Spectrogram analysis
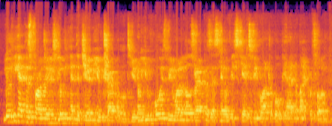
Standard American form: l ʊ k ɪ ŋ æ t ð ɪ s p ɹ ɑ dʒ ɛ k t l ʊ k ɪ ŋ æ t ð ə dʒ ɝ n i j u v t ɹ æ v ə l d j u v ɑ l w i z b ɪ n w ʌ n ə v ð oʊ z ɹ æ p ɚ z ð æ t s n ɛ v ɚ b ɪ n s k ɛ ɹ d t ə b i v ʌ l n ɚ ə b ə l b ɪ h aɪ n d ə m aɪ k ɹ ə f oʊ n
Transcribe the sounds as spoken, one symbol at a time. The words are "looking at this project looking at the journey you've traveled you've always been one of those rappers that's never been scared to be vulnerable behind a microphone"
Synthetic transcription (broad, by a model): l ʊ k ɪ ŋ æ t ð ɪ s p ɹ ɑ dʒ ɛ k t l ʊ k ɪ ŋ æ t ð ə dʒ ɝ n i j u t ɹ æ v ə l d j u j ɑ l w i z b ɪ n w ʌ n ə v ð oʊ z ɹ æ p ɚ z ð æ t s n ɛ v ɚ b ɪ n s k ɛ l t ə b i w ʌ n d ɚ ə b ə l b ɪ h aɪ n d ə m aɪ k ɹ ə f oʊ n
